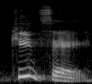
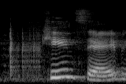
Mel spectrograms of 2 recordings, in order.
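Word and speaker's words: quince: las cuatro cuatro e king say no keen say because it's quarter past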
